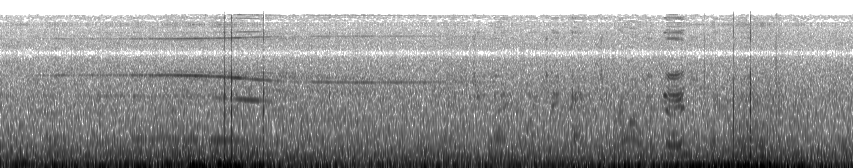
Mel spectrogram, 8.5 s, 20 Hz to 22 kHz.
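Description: Faint whine of the HobbyKing Stinger 64's electric ducted fan on a high-speed pass, its pitch sliding down as it goes by, over steady wind rumble on the microphone. A few sharp clicks come in the middle and near the end.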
